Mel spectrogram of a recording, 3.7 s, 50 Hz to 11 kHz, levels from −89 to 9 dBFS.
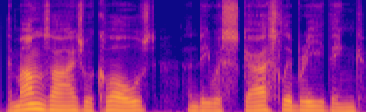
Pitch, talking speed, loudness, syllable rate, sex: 120 Hz, 165 wpm, -17 LUFS, 4.8 syllables/s, male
